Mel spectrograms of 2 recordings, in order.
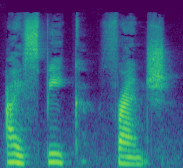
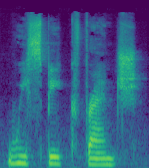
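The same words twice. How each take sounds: First: "I" stressed, slow and firm; slow, leaning hard on "I" to claim her French. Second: "we" stressed, slow and dropping softer; slow snorting reply leaning on "we". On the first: Cashier insisting to rude customer, stress on "I". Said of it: "I thicken my accent". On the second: Rude customer lecturing the cashier, stress on "we". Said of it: "he snorts in French". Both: Acted.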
